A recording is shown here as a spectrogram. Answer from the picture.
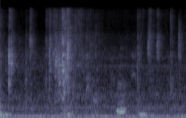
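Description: Faint rustling of a small sticker packet being handled and opened in the fingers, after a short thump at the start, over a steady low hum.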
